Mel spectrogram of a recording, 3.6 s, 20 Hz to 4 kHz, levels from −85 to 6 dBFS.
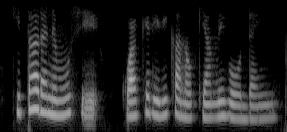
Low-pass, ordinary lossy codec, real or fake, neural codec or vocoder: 3.6 kHz; AAC, 24 kbps; fake; codec, 24 kHz, 0.9 kbps, DualCodec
